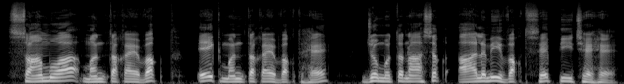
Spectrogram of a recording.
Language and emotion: Urdu, neutral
